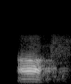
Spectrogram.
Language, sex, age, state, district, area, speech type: Assamese, male, 45-60, Assam, Goalpara, urban, conversation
